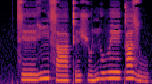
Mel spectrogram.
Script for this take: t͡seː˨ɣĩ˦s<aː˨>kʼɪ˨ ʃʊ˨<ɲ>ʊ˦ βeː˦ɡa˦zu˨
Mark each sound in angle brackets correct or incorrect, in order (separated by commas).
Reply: correct, correct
